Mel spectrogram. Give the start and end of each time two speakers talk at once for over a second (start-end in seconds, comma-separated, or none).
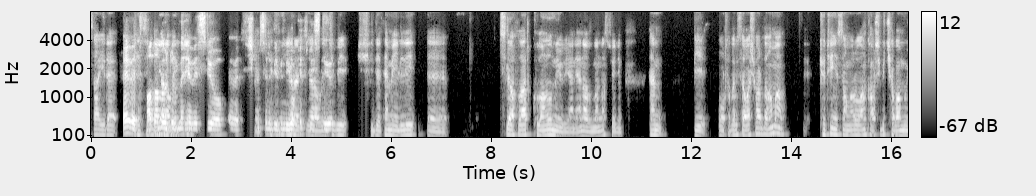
0.6-2.1, 3.3-4.9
